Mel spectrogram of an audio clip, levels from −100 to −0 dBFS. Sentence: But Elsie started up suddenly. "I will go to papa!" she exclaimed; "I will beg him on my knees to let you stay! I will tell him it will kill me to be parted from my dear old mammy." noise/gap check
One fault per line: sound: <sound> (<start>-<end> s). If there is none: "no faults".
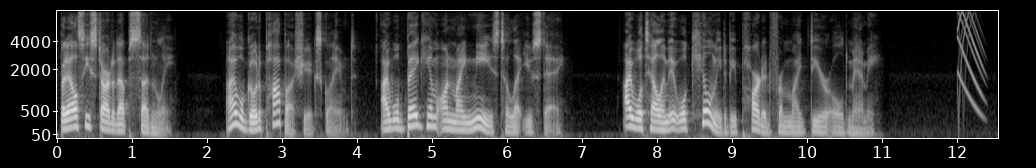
sound: chirp (12.0-12.4 s)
